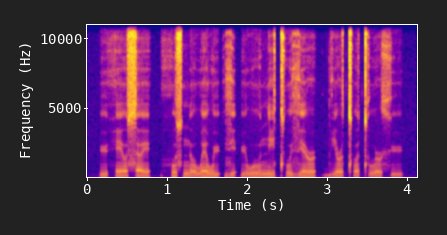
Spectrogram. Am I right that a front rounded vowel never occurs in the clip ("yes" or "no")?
no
